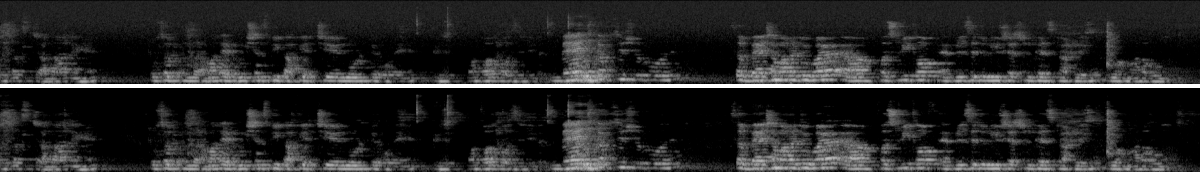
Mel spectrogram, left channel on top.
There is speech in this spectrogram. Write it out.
पास ज़्यादा आ रहे हैं। तो सर हमारे एडमिशंस भी काफ़ी अच्छे नोट पे हो रहे हैं और बहुत पॉजिटिव है। बैच कब से शुरू हो रहे हैं? सर बैच हमारा जो है फर्स्ट वीक ऑफ अप्रैल से जो न्यू सेशन का स्टार्ट होगा वो हमारा होगा।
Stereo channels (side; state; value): left; noise; hiss, 14 dB below the sound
